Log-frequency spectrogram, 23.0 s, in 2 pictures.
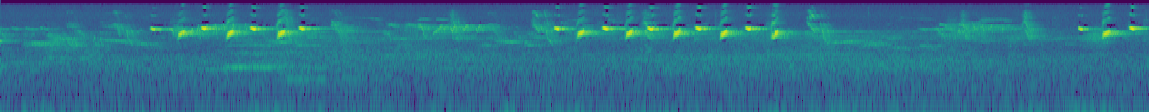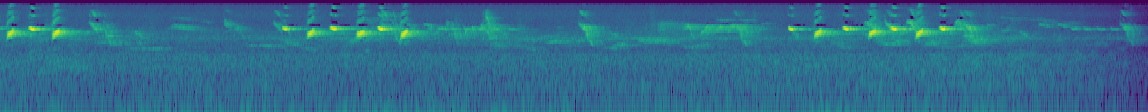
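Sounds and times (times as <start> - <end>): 
great tit singing: 0.0 - 22.9.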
